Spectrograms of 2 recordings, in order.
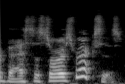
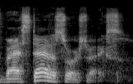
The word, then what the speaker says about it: Vastatosaurus Rex: Because I've had so many people go, those aren't Tyrannosauruses, those are Vastasaurus Rexes. So while editing this video, I realized that I say the name wrong here, and it's Vastatosaurus Rex.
